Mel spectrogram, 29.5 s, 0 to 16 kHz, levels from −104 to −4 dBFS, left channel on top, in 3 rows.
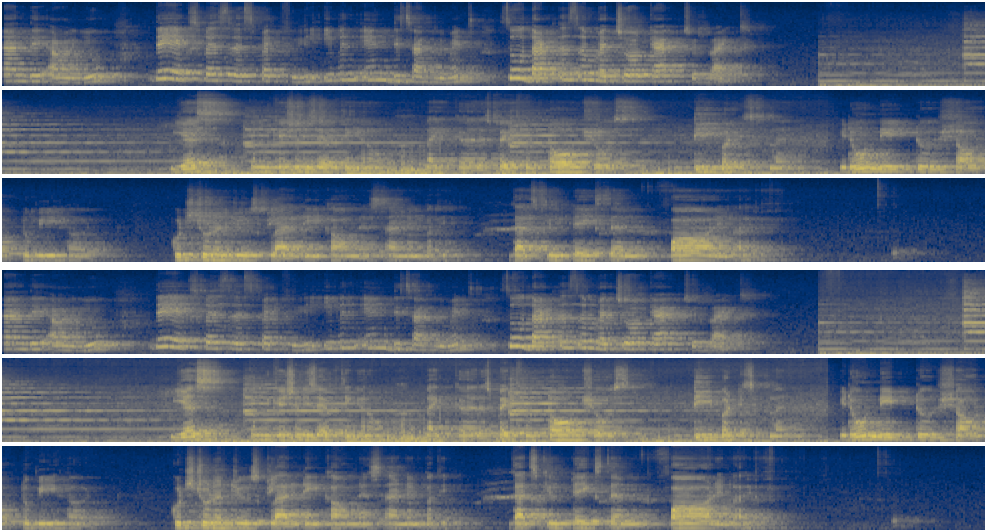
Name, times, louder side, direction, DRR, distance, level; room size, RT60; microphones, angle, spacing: voice 1, 0.0-4.7 5.1-7.5 28.5-28.6, left 1 dB, 20° left, 4 dB, 4.4 m, -35 dB
sound 1, 8.2-18.1, right 2 dB, 85° right, 2.8 m, -37 dB
voice 2, 11.5-16.1 16.5-17.7 18.2-20.5 21.3-24.1 24.6-27.2, equal, 50° right, 5 dB, 4.4 m, -30 dB
30.0 x 24.0 x 6.7 m, 0.87 s
head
